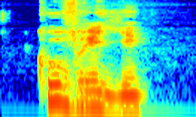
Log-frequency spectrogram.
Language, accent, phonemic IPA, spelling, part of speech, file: French, Canada, /ku.vʁi.je/, couvriez, verb, LL-Q150 (fra)-couvriez.wav
- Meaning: inflection of couvrir: 1. second-person plural imperfect indicative 2. second-person plural present subjunctive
